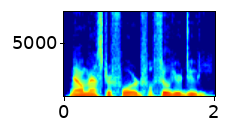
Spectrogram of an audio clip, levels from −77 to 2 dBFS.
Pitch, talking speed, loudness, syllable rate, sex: 110 Hz, 180 wpm, -16 LUFS, 4.8 syllables/s, male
